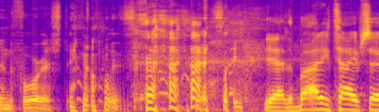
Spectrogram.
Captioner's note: laughing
